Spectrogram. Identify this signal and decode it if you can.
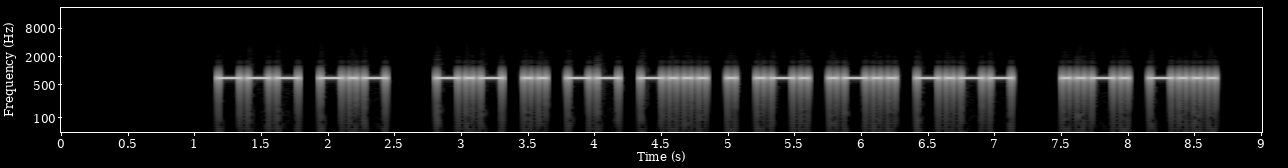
Morse code, heard as a keyed tone, about 21 wpm, 700 Hz. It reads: OK KIMBERLY FB
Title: Practice QSO - Exchange 2 - Info - 22wpm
